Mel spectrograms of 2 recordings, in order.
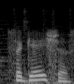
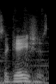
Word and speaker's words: Sagacious: Sagacious. Sagacious. That's how you pronounce it. Sagacious.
